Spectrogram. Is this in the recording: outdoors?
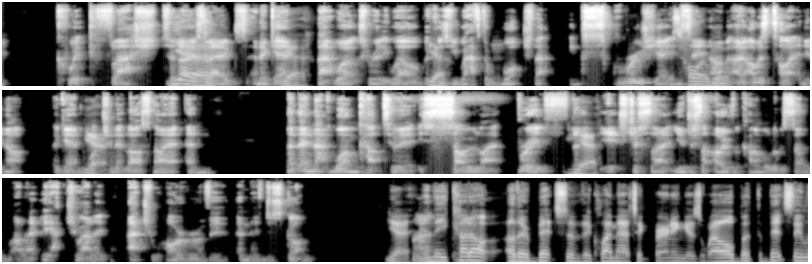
no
